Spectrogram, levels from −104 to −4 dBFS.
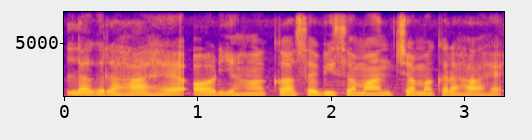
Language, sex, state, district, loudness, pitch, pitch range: Hindi, female, Bihar, Katihar, -17 LUFS, 170 Hz, 165-180 Hz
